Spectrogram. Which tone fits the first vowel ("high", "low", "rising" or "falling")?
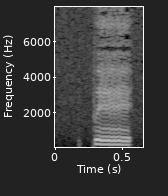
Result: low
